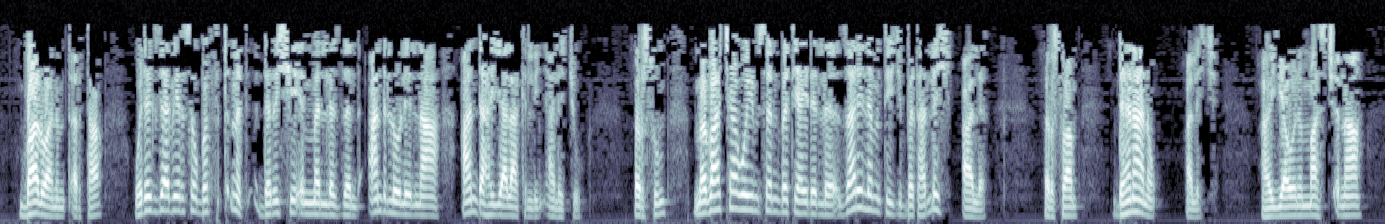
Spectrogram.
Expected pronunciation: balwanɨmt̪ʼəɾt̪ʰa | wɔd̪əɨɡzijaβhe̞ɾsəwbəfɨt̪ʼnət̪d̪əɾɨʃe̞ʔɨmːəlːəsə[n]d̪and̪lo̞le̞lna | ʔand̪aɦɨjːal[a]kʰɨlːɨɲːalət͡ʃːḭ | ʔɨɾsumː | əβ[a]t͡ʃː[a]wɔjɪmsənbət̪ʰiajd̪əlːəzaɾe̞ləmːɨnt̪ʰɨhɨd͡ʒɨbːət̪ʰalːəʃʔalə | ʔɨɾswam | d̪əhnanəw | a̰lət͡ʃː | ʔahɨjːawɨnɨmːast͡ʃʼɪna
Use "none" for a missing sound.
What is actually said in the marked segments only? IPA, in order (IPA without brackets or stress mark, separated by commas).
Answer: n, a, a, a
